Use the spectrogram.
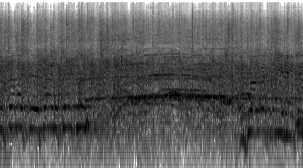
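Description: An audience at a live evening magic show claps steadily throughout, a dense, sustained round of applause with a few cheers rising above it.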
